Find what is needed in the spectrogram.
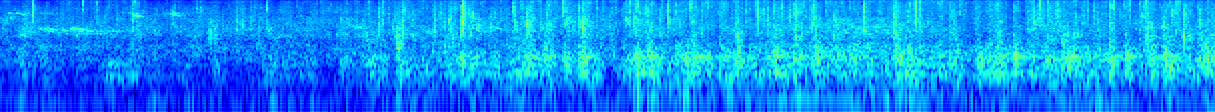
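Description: Steady rain falling on nearby surfaces: an even hiss scattered with many small drop ticks.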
